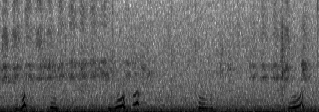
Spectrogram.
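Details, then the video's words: Gambel's quail calls: a few short rising chirps and soft downslurred notes spaced about a second apart, with a constant low humming drone beneath. "Funny Sounds of the Gambels Quail"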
